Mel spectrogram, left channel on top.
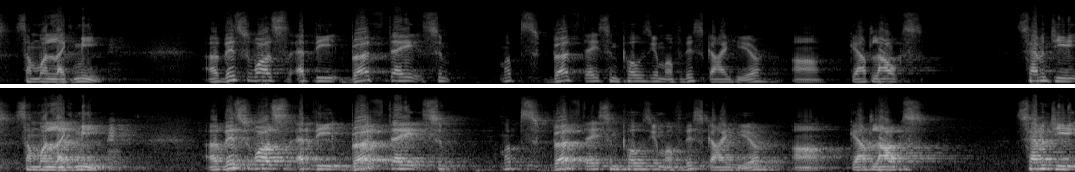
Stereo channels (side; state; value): left; quieter; 9.4 dB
